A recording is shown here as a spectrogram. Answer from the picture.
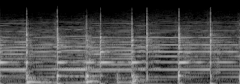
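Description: Tabla playing a steady rhythm of about four strokes a second, the bass drum's deep strokes bending in pitch, over harmoniums holding sustained chords: an instrumental passage of kirtan with no singing.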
